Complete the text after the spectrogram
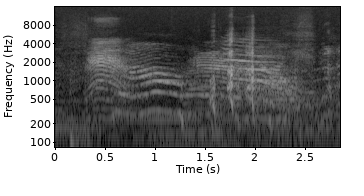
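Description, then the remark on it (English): Several people imitate cat meows at once, overlapping drawn-out mewing calls that rise and fall in pitch, fairly loud, with a few sharper yowls near the end. “Um, are there any cats?”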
